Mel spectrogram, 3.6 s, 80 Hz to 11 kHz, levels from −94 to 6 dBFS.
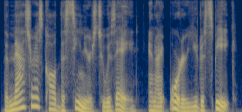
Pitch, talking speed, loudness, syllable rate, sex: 140 Hz, 245 wpm, -18 LUFS, 5.8 syllables/s, female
